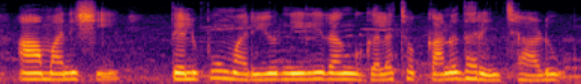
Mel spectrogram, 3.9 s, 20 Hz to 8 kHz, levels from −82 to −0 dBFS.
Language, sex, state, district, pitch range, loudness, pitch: Telugu, female, Telangana, Mahabubabad, 195-220 Hz, -15 LUFS, 210 Hz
